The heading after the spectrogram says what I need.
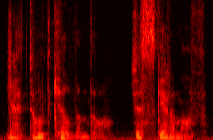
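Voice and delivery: hushed. Pretend. Riley whispering plan.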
